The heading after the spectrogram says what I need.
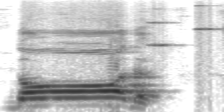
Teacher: زبان کی کروٹ اور اوپر والے دانتوں کی جڑ سے ادا ہوتا ہے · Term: حرف حافیہ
